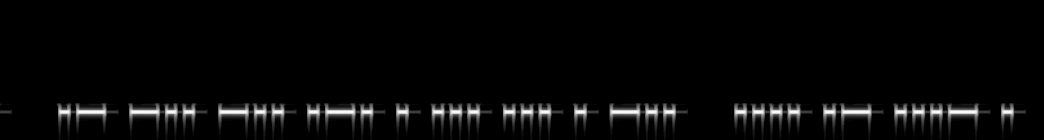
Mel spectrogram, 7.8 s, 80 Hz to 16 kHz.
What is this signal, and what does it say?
Morse code, heard as a keyed tone, about 18 wpm, 750 Hz. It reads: ADDRESSED HAVE
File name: Morse / 18WPM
